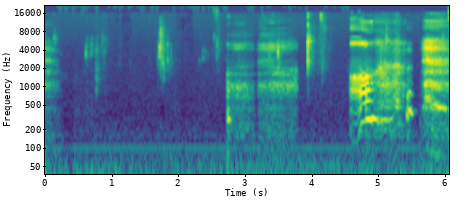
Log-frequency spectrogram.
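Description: Wet squishing of skin slick with drool used as lotion as breasts are moved up and down, the lotion foaming. It repeats in irregular slippery bursts that grow louder and messier toward the end, with no one speaking.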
